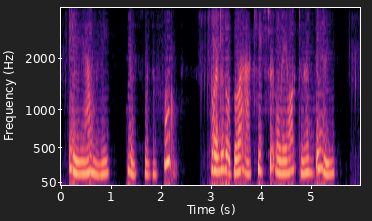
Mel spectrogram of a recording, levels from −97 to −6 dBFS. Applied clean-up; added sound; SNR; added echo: neural separator model SepFormer WHAMR!.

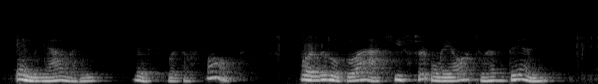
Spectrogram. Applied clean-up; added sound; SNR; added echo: neural separator model SepFormer DNS4.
